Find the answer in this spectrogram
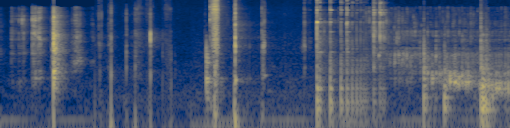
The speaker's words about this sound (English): Let's crack open our beer. You have a Goose Island Bourbon County brand stout we sent you. Hope you like it.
